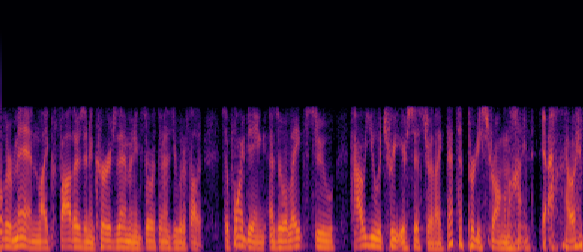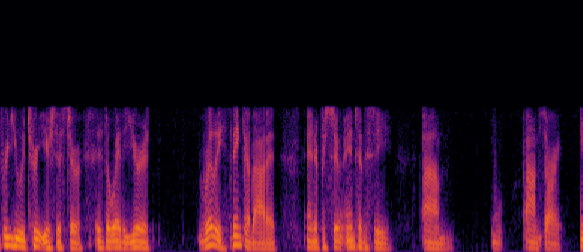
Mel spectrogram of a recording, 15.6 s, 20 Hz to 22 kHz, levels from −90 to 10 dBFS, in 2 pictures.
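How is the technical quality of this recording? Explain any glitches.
The speech has two stretches of AMR rate drop over a mobile-codec narrowband signal capped at 4 kHz. The first runs from 1.62 to 5.05 s, between "like fathers and encourage" and "treat your sister like". The second starts at 12.82 s after "it and to pursue" and lasts to the end. The codec falls to a much lower rate, fitting a shift from 12.2 to 4.75 kbps, so fewer pulses model each frame and the voice turns buzzy and synthetic. Unlike packet loss, nothing drops out and the band stays the same.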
